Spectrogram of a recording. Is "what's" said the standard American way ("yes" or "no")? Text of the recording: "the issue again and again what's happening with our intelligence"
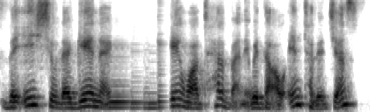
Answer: no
